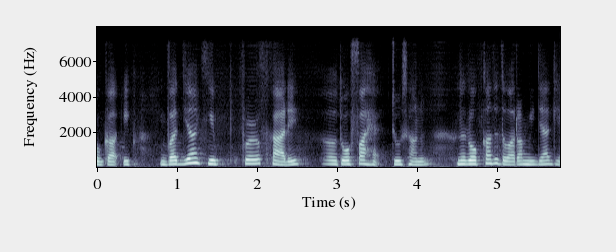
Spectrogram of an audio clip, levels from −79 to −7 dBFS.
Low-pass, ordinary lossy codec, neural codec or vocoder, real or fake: 7.2 kHz; none; codec, 16 kHz, about 1 kbps, DyCAST, with the encoder's durations; fake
